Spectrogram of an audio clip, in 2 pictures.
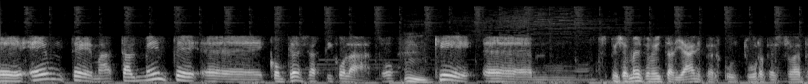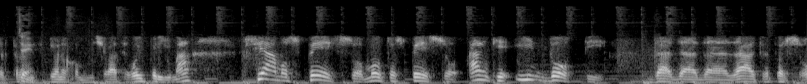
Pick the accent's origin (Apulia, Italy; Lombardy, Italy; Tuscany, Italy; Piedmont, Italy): Piedmont, Italy; Ivrea; Sono di Ivrea.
